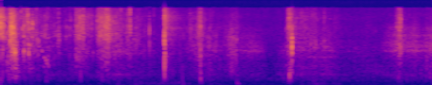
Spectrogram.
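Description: Footsteps of a hiker crossing stones and dry fallen leaves in a nearly dry stream bed: soft crunching with a few sharp clicks, the clearest about one and a half seconds in and again near three seconds.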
